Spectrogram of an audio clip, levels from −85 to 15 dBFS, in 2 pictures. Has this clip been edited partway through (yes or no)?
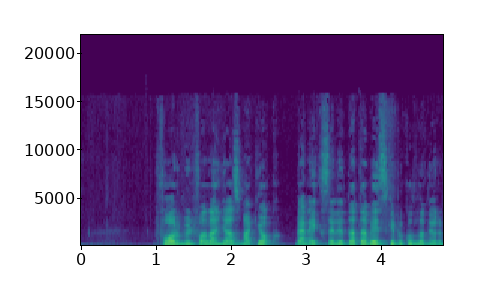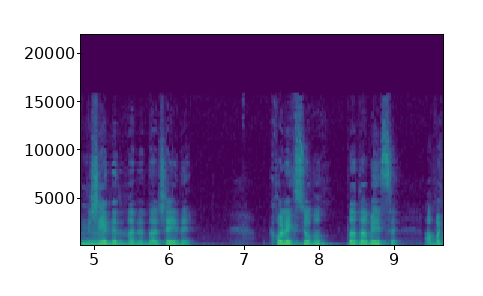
no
